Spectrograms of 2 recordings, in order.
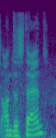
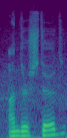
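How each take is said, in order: First: It is said with lively emotion. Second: It is said flat, like a machine.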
